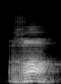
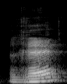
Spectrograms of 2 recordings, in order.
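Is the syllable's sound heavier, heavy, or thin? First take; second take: heavy; thin. First: The syllable has a moderately heavy, open vowel. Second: The syllable has a thin, fronted vowel. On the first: The speaker calls it right. "c'est le Ra" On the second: The speaker calls it wrong. "si vous dites Ré, ça c'est faux"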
